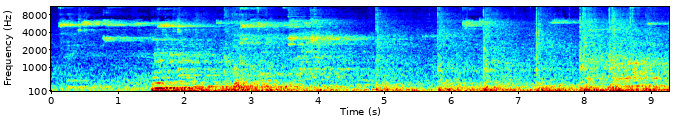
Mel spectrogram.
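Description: Basketball game on an indoor court: the ball bouncing on the hardwood floor amid players' voices and short high squeaks. The sound jumps suddenly louder about a second and a half in.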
